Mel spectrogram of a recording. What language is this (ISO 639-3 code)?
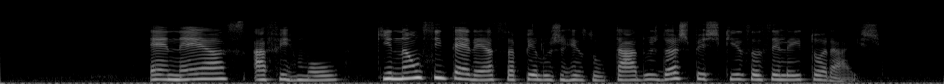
por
